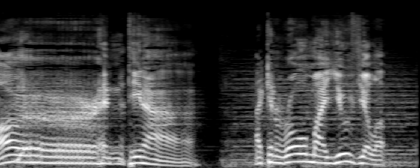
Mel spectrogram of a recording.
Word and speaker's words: Argentina: Is it a soft G with Argentina? – Yes, it's almost like the G isn't even there. Argentina. Oh. – I think you got to roll the R too.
